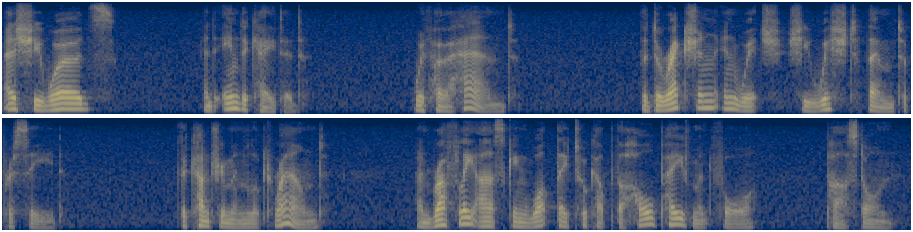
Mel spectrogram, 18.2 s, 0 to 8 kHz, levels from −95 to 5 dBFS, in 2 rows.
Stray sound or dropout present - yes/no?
no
